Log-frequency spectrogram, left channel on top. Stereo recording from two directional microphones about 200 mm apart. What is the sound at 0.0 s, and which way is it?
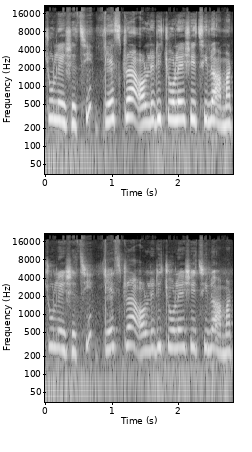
Speech, 30° left (ahead or behind).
